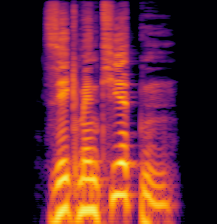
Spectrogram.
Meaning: inflection of segmentieren: 1. first/third-person plural preterite 2. first/third-person plural subjunctive II
- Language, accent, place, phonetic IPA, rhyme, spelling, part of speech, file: German, Germany, Berlin, [zɛɡmɛnˈtiːɐ̯tn̩], -iːɐ̯tn̩, segmentierten, adjective / verb, De-segmentierten.ogg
